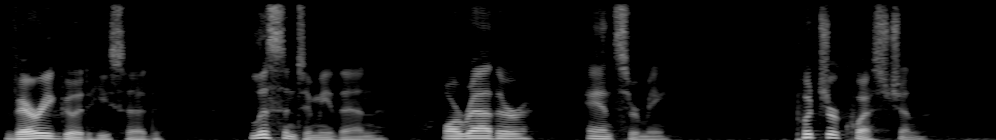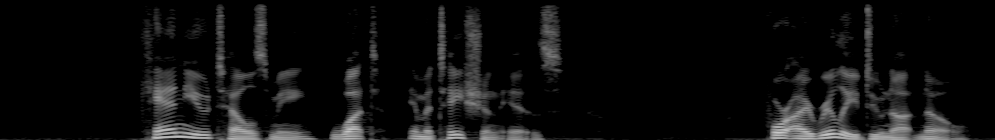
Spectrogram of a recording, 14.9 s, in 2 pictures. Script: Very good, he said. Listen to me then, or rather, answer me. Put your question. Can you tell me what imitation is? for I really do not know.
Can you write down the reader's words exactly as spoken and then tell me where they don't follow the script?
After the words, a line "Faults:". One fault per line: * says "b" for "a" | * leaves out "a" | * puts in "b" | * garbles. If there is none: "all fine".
Very good, he said. Listen to me then, or rather, answer me. Put your question. Can you tells me what imitation is? for I really do not know.
Faults:
* says "tells" for "tell"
